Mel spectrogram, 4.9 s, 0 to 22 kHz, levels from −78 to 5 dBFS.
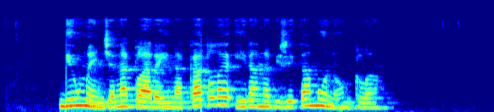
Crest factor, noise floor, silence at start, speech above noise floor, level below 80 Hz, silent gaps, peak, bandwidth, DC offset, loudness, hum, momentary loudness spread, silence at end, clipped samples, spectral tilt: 16 dB; -66 dBFS; 0.6 s; 49 dB; -60 dBFS; none; -2 dBFS; 11.5 kHz; under 0.1%; -18 LUFS; none; 13 LU; 1.05 s; under 0.1%; -7 dB/octave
